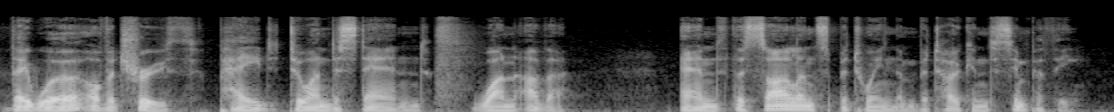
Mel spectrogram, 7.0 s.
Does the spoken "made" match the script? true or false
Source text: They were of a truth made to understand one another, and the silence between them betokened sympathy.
false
